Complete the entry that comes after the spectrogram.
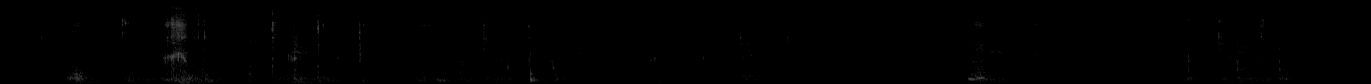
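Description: Close-up chewing of a handful of rice with crisp fried food: a long run of crunching bites that stops briefly twice in the second half, then goes on.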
